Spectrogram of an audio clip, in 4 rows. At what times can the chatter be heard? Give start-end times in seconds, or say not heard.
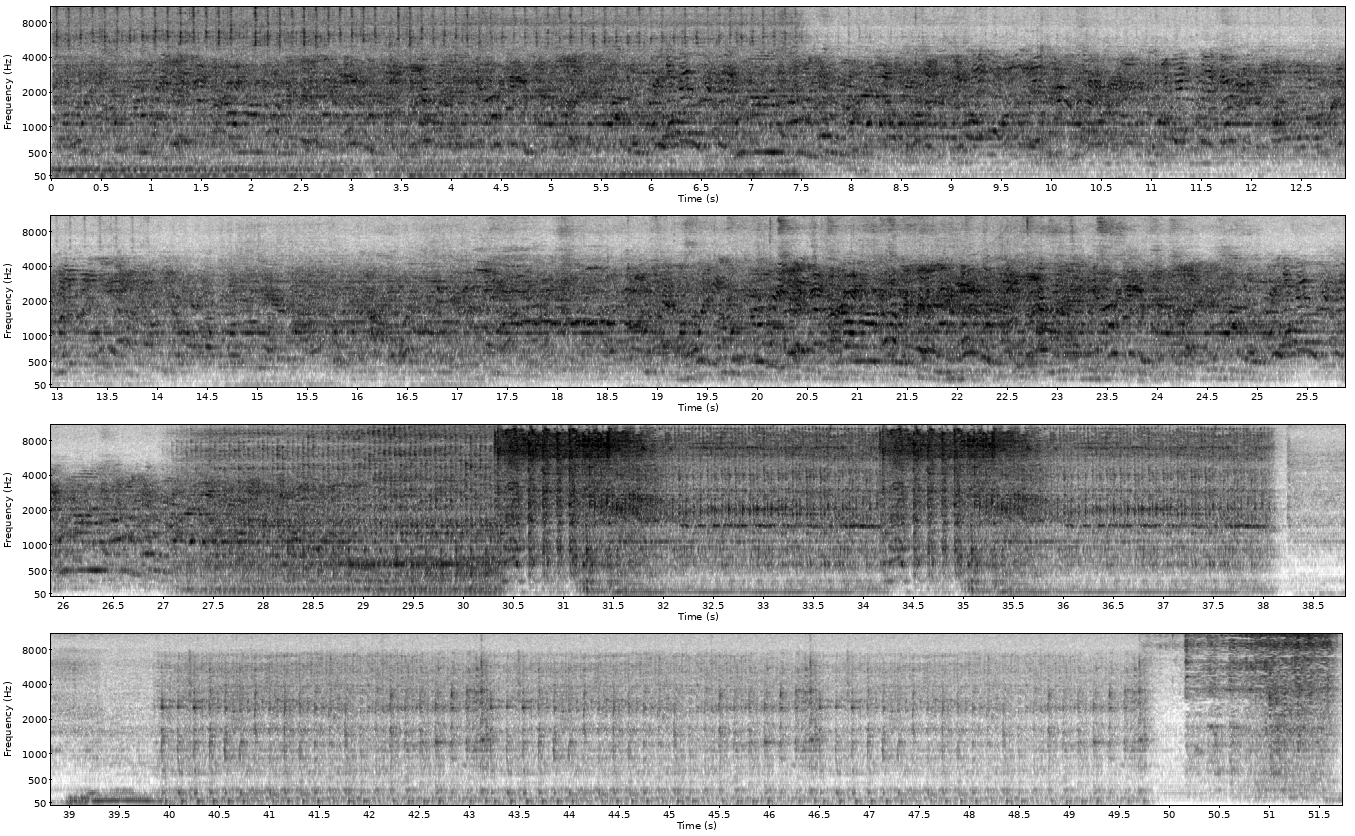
0.0-29.1.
